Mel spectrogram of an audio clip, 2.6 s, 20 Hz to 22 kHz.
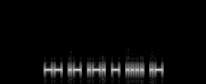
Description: Morse code, heard as a keyed tone, about 40 wpm, 700 Hz. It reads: MARTHA
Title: USA Common Names - 40wpm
